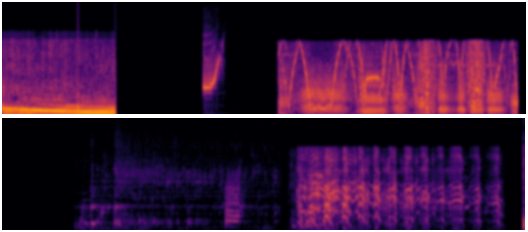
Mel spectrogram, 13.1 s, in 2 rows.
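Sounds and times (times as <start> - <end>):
toilet flushing: 7.4 - 10.0.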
